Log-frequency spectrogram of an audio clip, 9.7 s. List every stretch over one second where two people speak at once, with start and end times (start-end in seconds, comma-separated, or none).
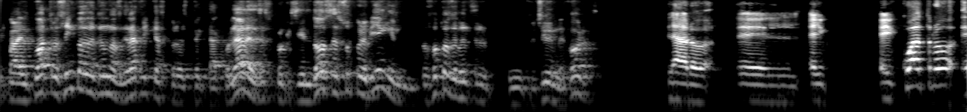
none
